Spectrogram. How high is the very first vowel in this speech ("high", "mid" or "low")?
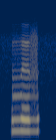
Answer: mid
